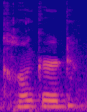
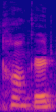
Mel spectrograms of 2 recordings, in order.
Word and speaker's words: Concord: in this town called conquered it's spelled Concord but pronounced conquered Massachusetts and I'll talk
